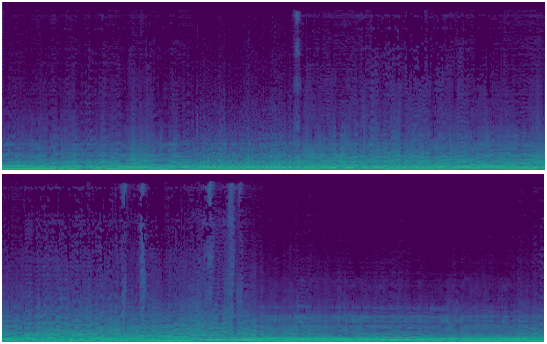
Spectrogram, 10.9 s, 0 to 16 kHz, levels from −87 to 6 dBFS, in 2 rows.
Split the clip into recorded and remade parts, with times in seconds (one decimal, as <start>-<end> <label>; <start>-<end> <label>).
0.0-1.9 remade; 1.9-2.9 recorded; 2.9-10.9 remade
